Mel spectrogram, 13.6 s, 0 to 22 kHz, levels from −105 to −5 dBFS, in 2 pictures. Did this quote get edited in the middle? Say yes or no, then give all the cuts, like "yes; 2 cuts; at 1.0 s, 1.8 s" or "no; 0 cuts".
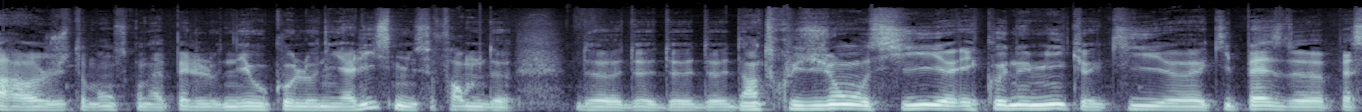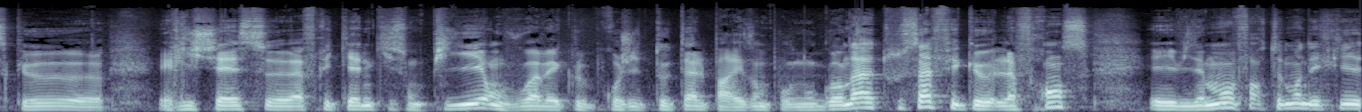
no; 0 cuts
